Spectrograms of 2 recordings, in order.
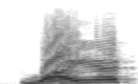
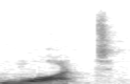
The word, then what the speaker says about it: Wyatt: Wyatt, what what uh why did you not tell me that the pronunciation of your name is Wyatt and not what?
